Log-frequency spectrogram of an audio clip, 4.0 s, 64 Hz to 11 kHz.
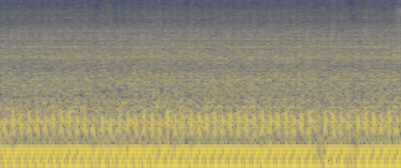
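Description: A stock Suzuki DRZ400E single-cylinder motorcycle engine idles loud and close, a steady rapid chugging thump with mechanical clatter, running out of the frame on its own for a few seconds.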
